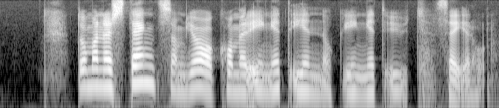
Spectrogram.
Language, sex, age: Swedish, female, 31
